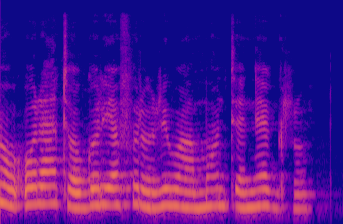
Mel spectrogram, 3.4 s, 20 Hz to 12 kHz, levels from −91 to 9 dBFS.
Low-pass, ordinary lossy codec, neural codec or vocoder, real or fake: 9.9 kHz; none; vocoder, 22.05 kHz, 80 mel bands, WaveNeXt; fake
